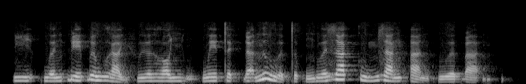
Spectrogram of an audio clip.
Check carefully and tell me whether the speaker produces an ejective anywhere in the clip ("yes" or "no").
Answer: no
